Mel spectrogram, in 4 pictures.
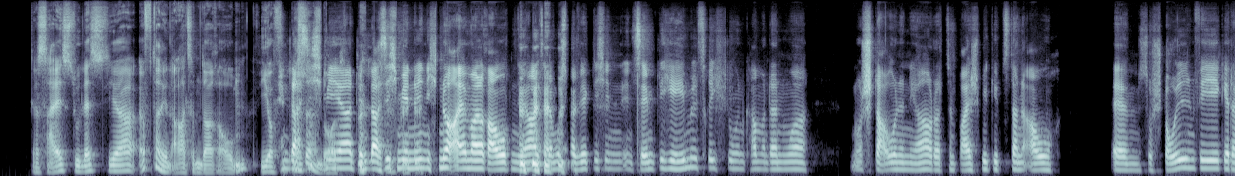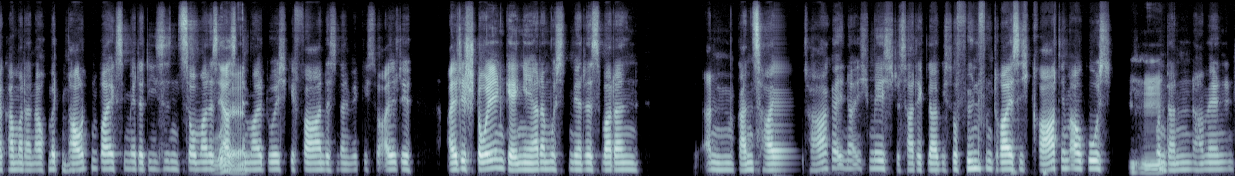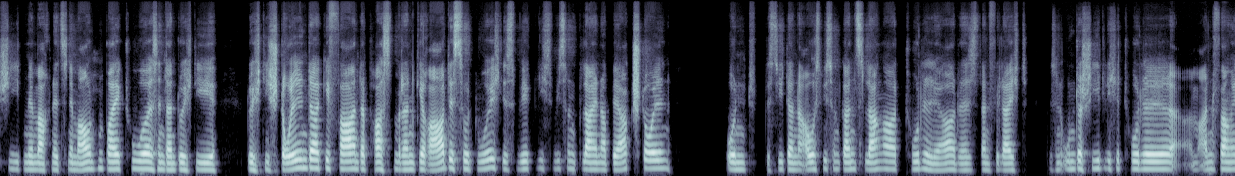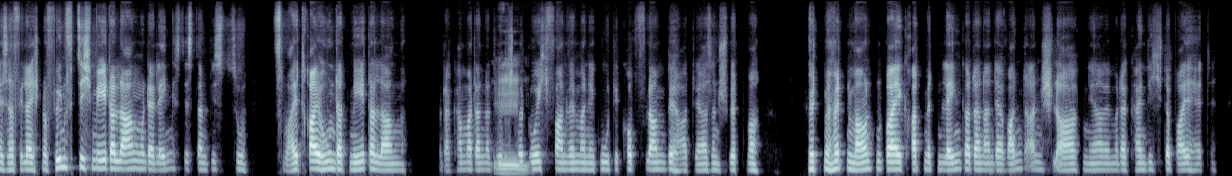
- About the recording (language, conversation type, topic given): German, podcast, Wann hat dir eine Naturerfahrung den Atem geraubt?
- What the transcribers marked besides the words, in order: giggle; laugh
